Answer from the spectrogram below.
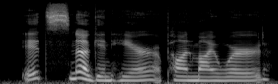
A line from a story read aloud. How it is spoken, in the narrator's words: Wistfully, admiringly, the old voice added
